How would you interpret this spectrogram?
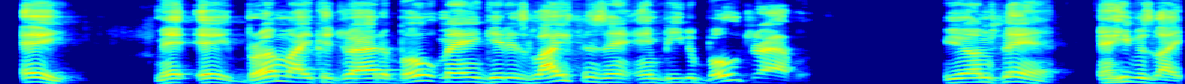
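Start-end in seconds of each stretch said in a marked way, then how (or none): none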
